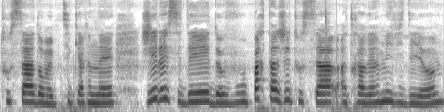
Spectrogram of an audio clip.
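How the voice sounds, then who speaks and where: At a moderate pace, a woman speaks in a plain, everyday voice with fairly even intonation. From Belgium. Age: 20s. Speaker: vlogger, dietitian. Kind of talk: vlog introduction.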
